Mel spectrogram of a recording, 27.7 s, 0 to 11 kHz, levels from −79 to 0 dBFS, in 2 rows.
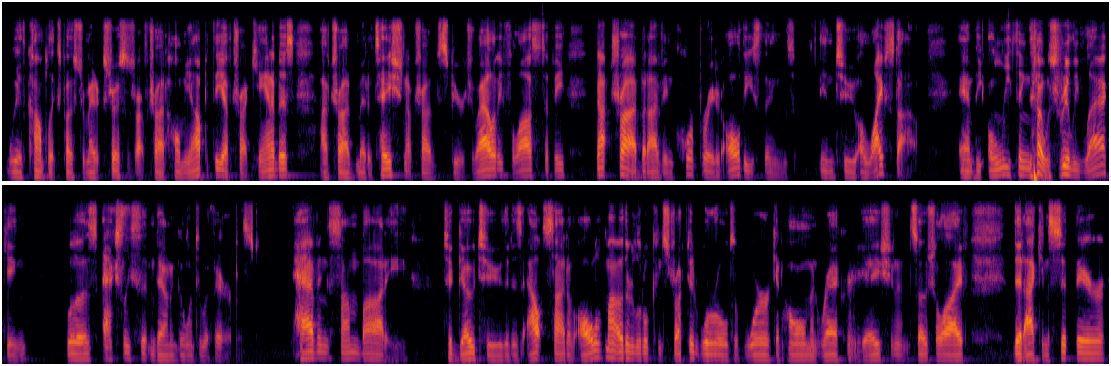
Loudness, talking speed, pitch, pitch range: -28 LUFS, 165 wpm, 105 Hz, 95-115 Hz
